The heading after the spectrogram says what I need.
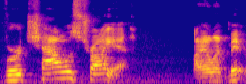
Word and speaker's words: Virchow: reference to something called Virchow's triad. I'll admit right now, the correct pronunciation is Virchow. But there's a CH, so I just have to say Virchow, I'm sorry.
